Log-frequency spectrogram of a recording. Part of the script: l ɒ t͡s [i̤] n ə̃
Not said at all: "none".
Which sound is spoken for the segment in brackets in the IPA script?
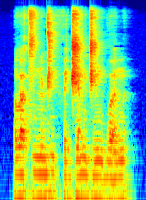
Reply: i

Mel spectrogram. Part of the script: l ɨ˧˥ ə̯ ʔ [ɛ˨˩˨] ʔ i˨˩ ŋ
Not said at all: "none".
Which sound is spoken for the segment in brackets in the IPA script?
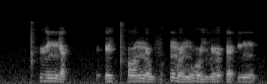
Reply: ɛ˨˩˨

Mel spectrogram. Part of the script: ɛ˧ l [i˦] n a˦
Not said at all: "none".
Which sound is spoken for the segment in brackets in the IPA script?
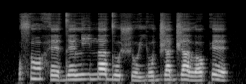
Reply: i˧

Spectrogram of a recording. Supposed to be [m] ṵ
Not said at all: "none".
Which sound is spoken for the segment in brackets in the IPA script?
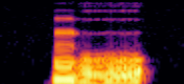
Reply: m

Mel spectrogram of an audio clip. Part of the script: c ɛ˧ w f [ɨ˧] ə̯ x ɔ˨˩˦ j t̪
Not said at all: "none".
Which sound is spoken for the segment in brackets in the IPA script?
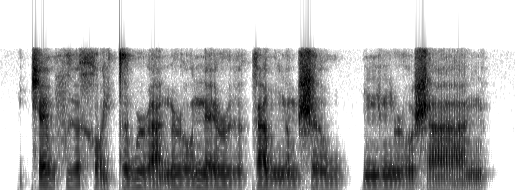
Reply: ɨ˧˥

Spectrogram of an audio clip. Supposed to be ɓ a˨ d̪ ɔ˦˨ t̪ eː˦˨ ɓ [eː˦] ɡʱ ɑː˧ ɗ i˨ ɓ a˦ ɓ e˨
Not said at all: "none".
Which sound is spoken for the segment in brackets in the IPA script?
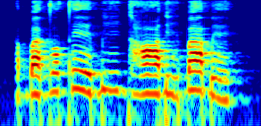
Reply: iː˦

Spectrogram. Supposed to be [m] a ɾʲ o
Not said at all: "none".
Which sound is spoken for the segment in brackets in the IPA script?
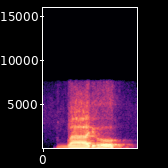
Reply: b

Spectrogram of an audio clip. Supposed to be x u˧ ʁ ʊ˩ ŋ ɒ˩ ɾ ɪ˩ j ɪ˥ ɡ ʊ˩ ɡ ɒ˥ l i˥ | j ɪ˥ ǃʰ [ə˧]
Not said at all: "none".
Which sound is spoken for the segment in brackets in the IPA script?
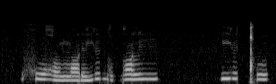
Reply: ʊ˧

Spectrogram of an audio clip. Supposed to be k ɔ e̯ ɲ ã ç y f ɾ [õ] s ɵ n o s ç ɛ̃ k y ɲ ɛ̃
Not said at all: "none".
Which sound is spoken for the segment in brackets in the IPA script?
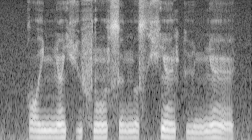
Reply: õ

